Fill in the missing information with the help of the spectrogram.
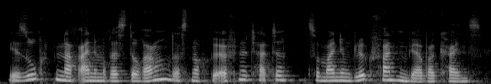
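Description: In a lower register, a woman reads a first-person audiobook tale, keeping a steady narrative rhythm with a few lightly amused moments.

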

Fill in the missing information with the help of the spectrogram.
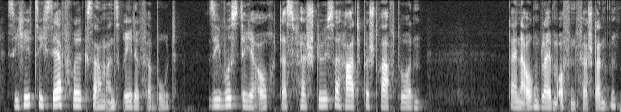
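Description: A reader giving a calm, measured scripted narration of a story, unhurried and even. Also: medium pitch.

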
